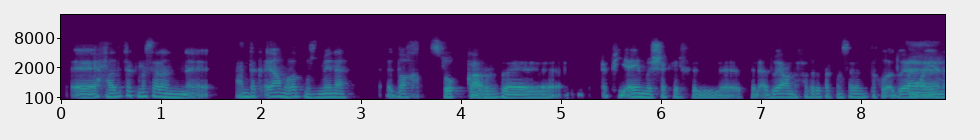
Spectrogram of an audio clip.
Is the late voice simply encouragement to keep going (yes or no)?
no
